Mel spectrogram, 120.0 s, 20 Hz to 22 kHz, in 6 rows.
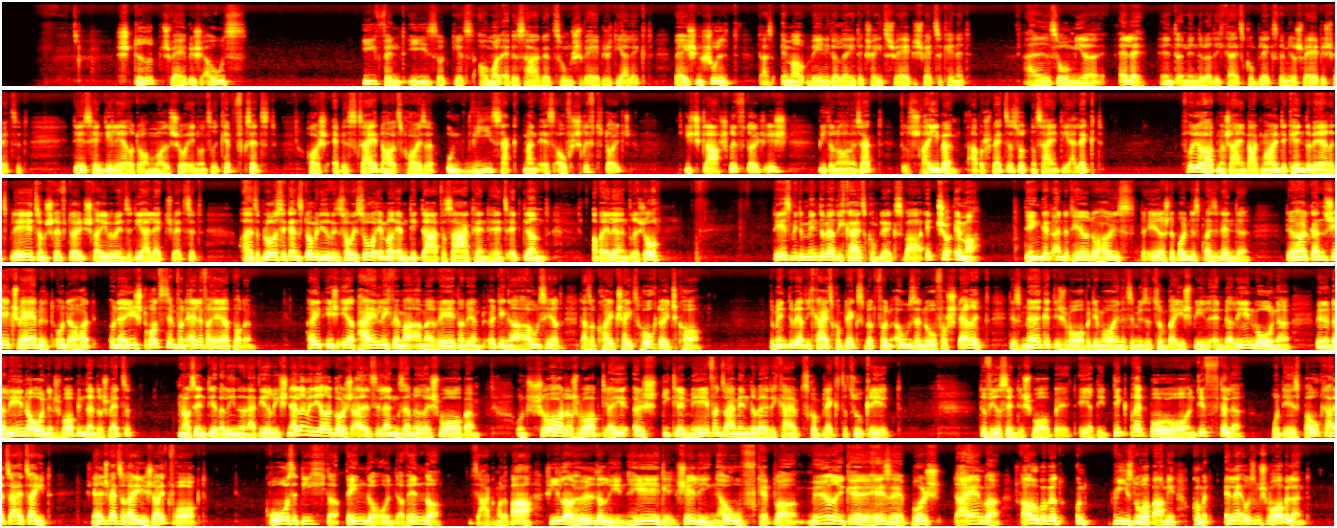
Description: Schdirbd Schwäbisch aus?
Schdirbd-Schwaebisch.mp3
